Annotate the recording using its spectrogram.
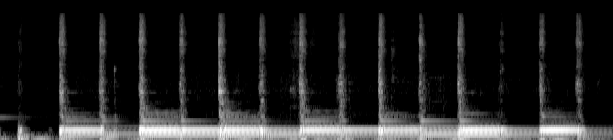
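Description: Acoustic guitar strummed in a steady rhythm, the same ringing chord struck a couple of times a second. The first half second holds only light, muted strokes before the full chord comes in.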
